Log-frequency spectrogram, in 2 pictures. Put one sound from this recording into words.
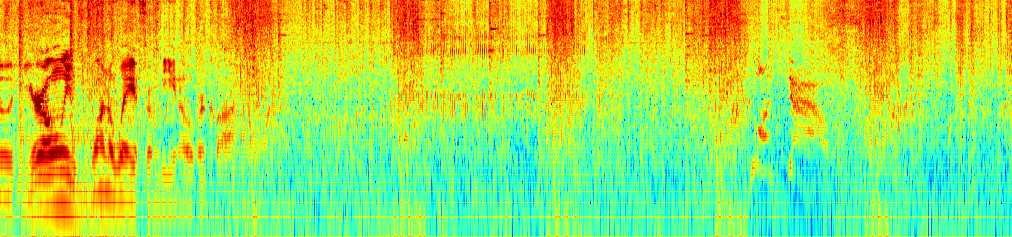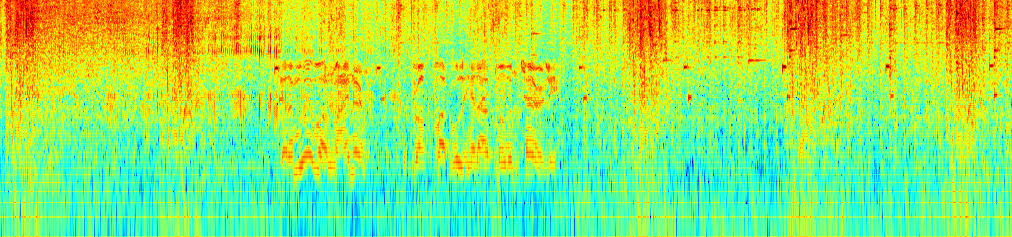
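Laser weapons fire and crackle with rapid electronic zaps.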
